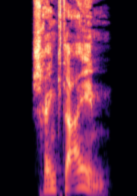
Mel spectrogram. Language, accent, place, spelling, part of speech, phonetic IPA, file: German, Germany, Berlin, schränkte ein, verb, [ˌʃʁɛŋktə ˈaɪ̯n], De-schränkte ein.ogg
- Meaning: inflection of einschränken: 1. first/third-person singular preterite 2. first/third-person singular subjunctive II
